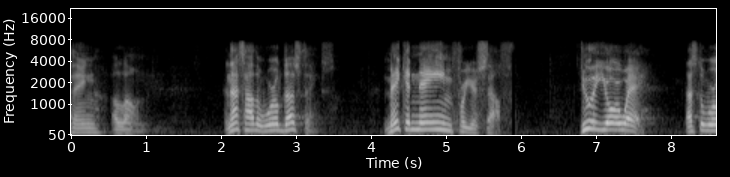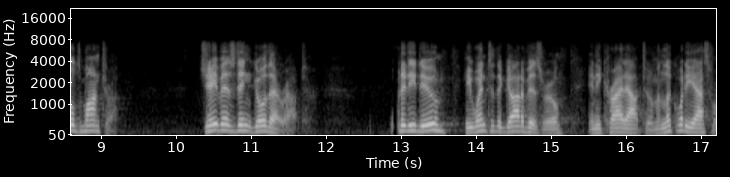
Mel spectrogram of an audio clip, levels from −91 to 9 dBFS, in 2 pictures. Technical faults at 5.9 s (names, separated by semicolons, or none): lost AMR speech frames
